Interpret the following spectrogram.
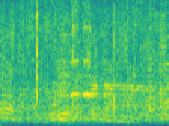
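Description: Sideline crowd chatter: many voices talking and calling out at once, with no single voice standing out.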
